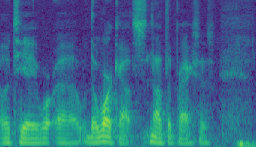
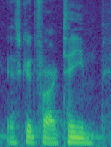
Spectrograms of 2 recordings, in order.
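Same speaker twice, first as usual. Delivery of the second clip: ordinary talk, nothing marked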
